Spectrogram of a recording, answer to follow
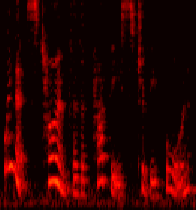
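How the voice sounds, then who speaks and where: A woman in her sixties reading a children's picture book aloud in an expressive, teacherly way, as if to young listeners. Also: a little high, normal speed. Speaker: children's storytime reader. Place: small furnished living room, indoors.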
